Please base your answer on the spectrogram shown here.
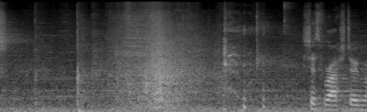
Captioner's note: laughing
